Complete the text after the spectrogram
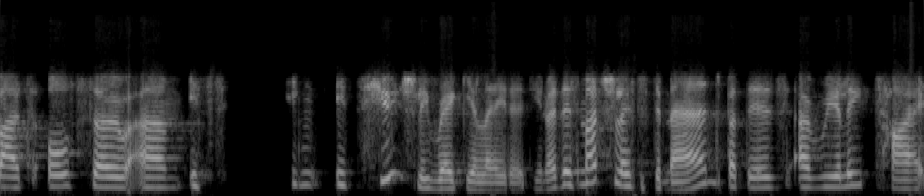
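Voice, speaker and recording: A woman's lively intonation with an Australian accent. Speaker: scientist. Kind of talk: interview.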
